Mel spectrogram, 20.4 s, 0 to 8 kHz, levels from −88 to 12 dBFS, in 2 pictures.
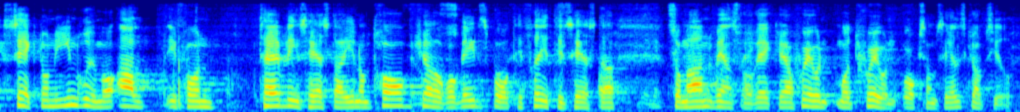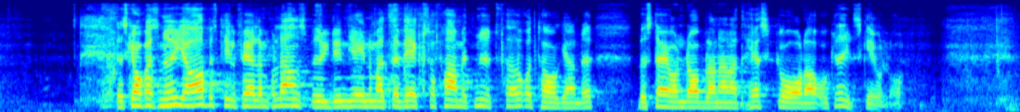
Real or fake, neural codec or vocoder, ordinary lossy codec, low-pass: real; none; none; 7.2 kHz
